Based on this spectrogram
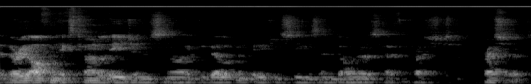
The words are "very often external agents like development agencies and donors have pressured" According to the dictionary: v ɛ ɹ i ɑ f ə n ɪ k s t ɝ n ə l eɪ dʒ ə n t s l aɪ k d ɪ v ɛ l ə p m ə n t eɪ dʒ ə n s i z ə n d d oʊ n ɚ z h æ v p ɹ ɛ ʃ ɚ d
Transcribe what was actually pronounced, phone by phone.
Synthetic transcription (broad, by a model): v ɛ ɹ i ɑ f ə n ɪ k s t ɝ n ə l eɪ dʒ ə n t s l aɪ k d ɪ v ɛ l ə p m ə n t eɪ dʒ ə n s i z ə n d d oʊ n ɚ z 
